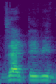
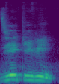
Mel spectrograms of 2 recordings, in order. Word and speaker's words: Zee TV: That is नॉट Z TV। Zee TV।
